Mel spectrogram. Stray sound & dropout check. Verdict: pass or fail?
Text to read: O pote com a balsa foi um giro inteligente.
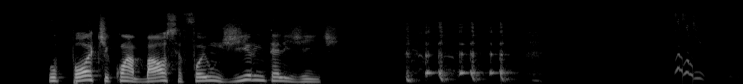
fail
